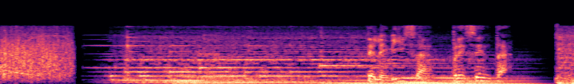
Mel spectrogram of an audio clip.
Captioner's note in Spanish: aplausos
